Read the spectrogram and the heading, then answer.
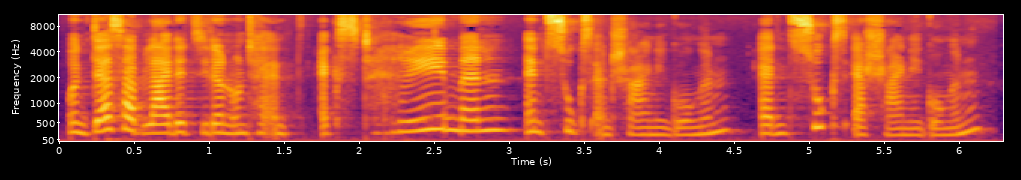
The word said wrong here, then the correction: Entzugserscheinung: Nein, falsch. Entzugserscheinung heißt es. Er Entzugserscheinungen. Habe ich es jetzt richtig gesagt? Entzugserscheinigungen. Äh. Nicht Erscheinigung, Erscheinung. Entzugserscheinung.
